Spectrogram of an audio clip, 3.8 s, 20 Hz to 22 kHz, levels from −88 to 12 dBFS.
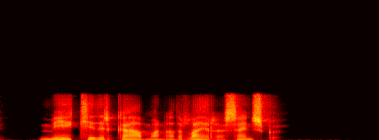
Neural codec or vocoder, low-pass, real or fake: codec, 16 kHz, about 1 kbps, DyCAST, with the encoder's durations; 7.2 kHz; fake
